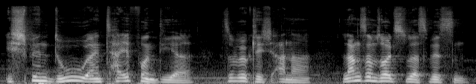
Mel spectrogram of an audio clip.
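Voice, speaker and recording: A man's voice: mid-range voice, expressive, normal speed, pitched above the performer's own voice, lightly acted. A man voicing a spiteful, mocking female alter ego with a taunting, ironic manner, in a spoken horror story. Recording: soft music behind.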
